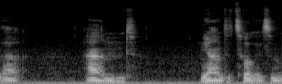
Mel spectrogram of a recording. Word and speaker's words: Neanderthal: Neanderthals.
